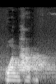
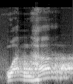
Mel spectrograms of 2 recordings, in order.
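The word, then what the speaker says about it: وانحر: Hati-hati cara baca fasholli li rabbika wanhar. Ada yang bacanya misalkan Bapak baca surah Al-Kautsar, bacanya pakai hak besar apa hak kecil kira-kira? Wanhar apa wanhar? Pak Haji pakai apa baca? Hak kecil, hak besar? Hak kecil. Ya. Kalau hak besar beda arti nantinya.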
